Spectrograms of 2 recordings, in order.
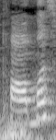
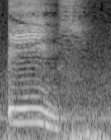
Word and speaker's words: Thames: आप इसे थॉमस पढ़ते होंगे, पक्का है कि आप इसे थॉमस ही पढ़ते होंगे, but here H is silent, H sound is not there.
